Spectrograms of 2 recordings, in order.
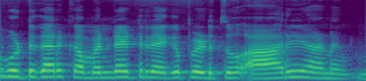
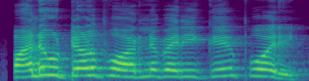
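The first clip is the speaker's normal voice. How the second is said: put-on high, louder call to the children; 7 semitones higher, 8 dB louder than usual. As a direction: call the little ones over, bright and loud. Grandmother calling the children home. (ഉറക്കെ വിളിച്ചു പറയുന്നു)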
